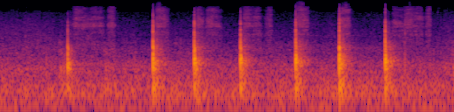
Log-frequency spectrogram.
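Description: Chalk or pen taps out a physics calculation in quick, even strokes, seven crisp close marks spaced about a third of a second apart, with no talk.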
